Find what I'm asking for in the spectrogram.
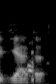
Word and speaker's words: Diatta: Bacary Diatta.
